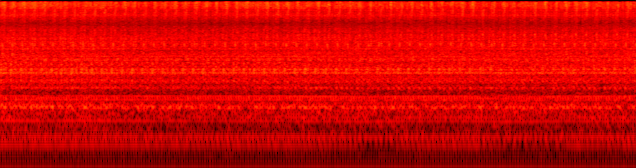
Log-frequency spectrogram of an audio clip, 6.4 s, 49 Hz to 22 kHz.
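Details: 2015 Hyundai Elantra Limited, 91,000 km, at idle: steady idle with a light, roughly regular tapping about two per second underneath; engine knock from short block failure, described as a Hyundai manufacturing defect.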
